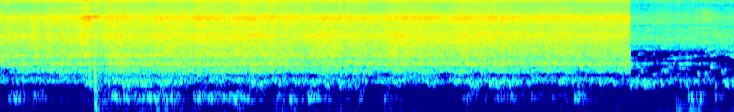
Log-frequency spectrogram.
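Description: Vegetables sizzle loudly in a hot pan.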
